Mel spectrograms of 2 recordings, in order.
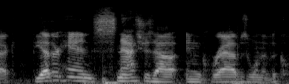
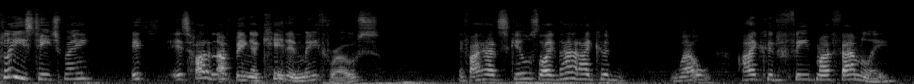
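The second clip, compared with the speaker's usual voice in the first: put-on young English accent, higher pitch; 9 semitones higher than usual. Voicing a kid begging to be taught, Tom Holland voice. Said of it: "you do a really good Tom Holland".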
